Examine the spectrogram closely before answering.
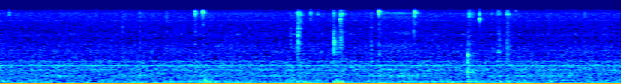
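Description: A few scattered faint clicks of a computer mouse and keyboard over a steady electrical hum.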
